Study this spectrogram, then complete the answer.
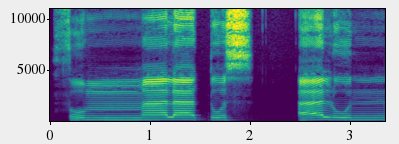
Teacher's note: Huruf sin itu memiliki sifat rokhawah. Ya, huruf sin itu memiliki sifat rokhawah. Suaranya mengalir. Jadi jangan sampai dia terputus. Kalau terputus berarti di sana ada jeda.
